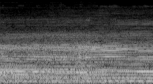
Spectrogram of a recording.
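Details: A flock of hungry sheep in farm barns, September 5, 2022, bleats loudly at feeding time, many wavering voices overlapping.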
